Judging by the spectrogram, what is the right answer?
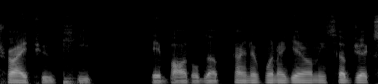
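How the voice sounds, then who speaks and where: Very deep and low in pitch, a man's strained voice has a dark, mellow tone and monotone, flat intonation, recorded dry and close with no echo. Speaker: music video reactor. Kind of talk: reaction video commentary. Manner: restrained.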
